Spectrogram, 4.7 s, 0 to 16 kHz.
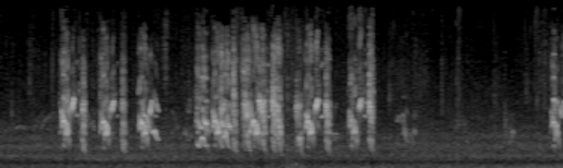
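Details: Sparrows at a Tenmangu shrine, 23 November 2023, coming to a hand to take food; a lively run of short, high chirps repeated in quick bursts for about three seconds over a faint low rumble.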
